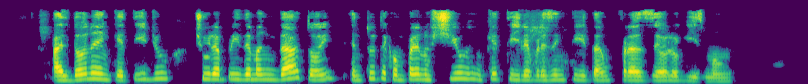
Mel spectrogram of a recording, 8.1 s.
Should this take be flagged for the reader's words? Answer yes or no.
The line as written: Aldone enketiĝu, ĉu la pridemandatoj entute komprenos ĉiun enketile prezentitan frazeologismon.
no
